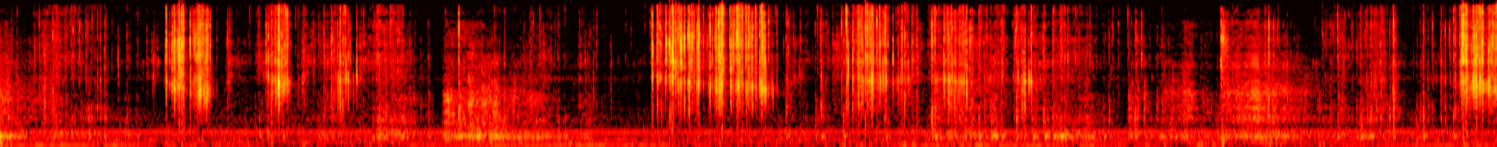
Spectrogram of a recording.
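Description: A green dry soap curl is crushed in the fist over pink soap flakes. It makes bright, crackling crunches in irregular bursts, some louder and denser than others, with quieter rustling in between.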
